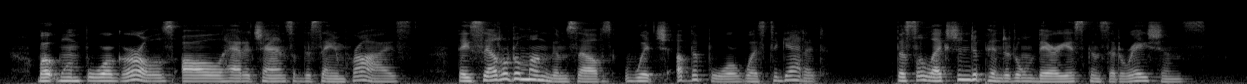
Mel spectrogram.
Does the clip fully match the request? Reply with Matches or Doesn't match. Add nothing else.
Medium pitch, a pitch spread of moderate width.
Matches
